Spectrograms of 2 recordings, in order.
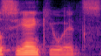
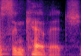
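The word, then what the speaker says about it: Sienkiewicz: I used to think his name was Bill sanitz until I actually heard someone else actually pronounce it correctly but it's Bill sevich so um but he's got a real unique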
